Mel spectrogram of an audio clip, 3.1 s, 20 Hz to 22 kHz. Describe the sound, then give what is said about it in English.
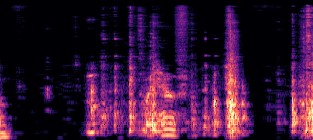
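Knives being rummaged among barware, including a small fruit knife with a channel below the blade for cutting twists, produce several metallic clinks and rattles mixed with speech. “I have like 17 here. Oh, there's my channel knife.”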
